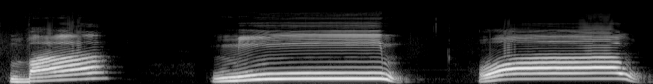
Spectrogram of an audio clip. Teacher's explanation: با، میم، واو، یہ تینوں حروف ہم مخرج ہیں، ہونٹوں سے پڑھے جاتے ہیں۔ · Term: حروف شفوی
